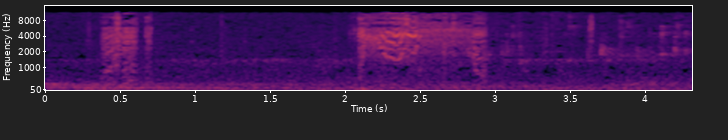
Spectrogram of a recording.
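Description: Pet raccoon making two short, high-pitched squeaky sounds: a brief one about half a second in, and a louder, longer one about two seconds in.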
